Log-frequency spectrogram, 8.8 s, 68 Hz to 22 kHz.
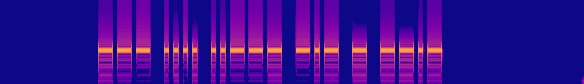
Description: Morse code, heard as a keyed tone, about 17 wpm, 700 Hz. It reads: OH2KTQ
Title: DXCC-100 Call Signs - 6 Characters - 17wpm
